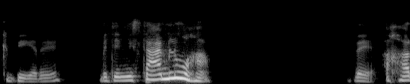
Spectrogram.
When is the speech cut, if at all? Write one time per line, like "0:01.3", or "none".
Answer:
none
